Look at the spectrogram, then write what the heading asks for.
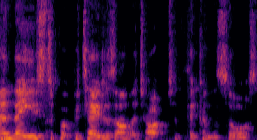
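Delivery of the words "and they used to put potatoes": ordinary delivery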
